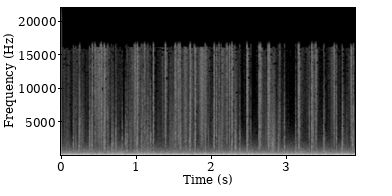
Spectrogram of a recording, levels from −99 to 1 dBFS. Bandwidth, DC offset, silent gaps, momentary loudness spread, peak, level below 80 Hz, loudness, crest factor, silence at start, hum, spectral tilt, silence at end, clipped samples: 17 kHz; under 0.1%; none; 2 LU; -8 dBFS; -20 dBFS; -25 LUFS; 12 dB; 0 s; none; -6.5 dB/octave; 0 s; under 0.1%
